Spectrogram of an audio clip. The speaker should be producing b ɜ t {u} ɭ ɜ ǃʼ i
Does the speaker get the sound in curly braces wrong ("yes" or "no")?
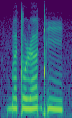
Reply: yes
